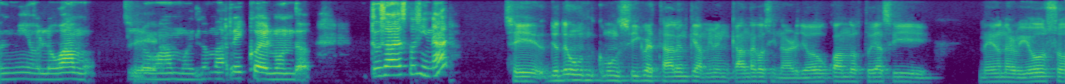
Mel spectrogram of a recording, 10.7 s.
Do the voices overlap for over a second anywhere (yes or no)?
no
